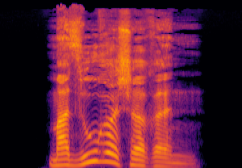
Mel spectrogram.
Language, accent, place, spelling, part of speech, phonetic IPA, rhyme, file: German, Germany, Berlin, masurischeren, adjective, [maˈzuːʁɪʃəʁən], -uːʁɪʃəʁən, De-masurischeren.ogg
- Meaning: inflection of masurisch: 1. strong genitive masculine/neuter singular comparative degree 2. weak/mixed genitive/dative all-gender singular comparative degree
